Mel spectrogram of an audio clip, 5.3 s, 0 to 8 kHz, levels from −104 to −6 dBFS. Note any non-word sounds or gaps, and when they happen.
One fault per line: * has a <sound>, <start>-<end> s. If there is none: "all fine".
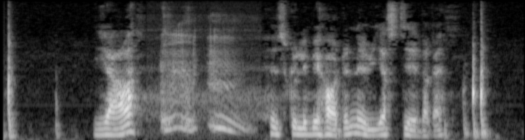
* has a throat clearing, 1.6-2.6 s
